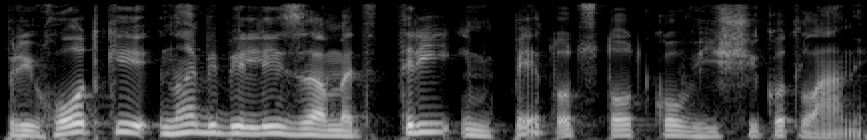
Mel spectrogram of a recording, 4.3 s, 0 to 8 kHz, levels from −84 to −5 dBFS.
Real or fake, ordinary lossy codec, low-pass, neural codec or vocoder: real; none; 7.2 kHz; none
